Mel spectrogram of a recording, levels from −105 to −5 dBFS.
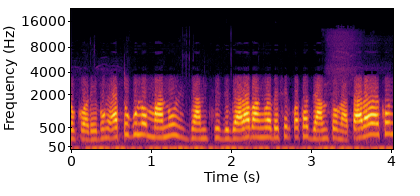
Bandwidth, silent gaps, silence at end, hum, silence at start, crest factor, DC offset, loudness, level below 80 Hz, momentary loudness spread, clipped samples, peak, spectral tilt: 3.8 kHz; none; 0 s; none; 0 s; 14 dB; under 0.1%; -20 LUFS; -58 dBFS; 11 LU; under 0.1%; -6 dBFS; -6 dB/octave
